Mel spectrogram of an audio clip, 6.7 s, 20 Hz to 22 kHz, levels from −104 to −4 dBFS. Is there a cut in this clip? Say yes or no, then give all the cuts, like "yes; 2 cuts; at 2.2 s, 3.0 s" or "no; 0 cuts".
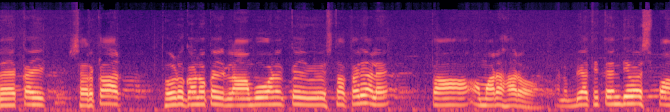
no; 0 cuts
